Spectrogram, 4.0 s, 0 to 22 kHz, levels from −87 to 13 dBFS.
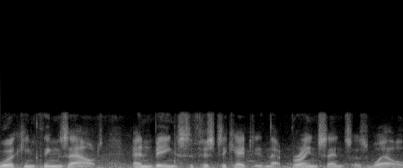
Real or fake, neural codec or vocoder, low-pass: real; none; 7.2 kHz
